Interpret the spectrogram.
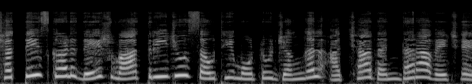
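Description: Speech, with plainly audible HE-AAC compression damage throughout, most likely from spectral band replication at a low bitrate (consistent with roughly 16 kbps): the treble is synthesised from copied lower bands, so sibilants turn gritty and lispy, and nothing survives above 12.3 kHz. Pre-echo appears from 2.58 to 2.61 s, where quantisation noise spread across the codec block smears about 30 ms of hiss ahead of a sharp attack, softening its onset.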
